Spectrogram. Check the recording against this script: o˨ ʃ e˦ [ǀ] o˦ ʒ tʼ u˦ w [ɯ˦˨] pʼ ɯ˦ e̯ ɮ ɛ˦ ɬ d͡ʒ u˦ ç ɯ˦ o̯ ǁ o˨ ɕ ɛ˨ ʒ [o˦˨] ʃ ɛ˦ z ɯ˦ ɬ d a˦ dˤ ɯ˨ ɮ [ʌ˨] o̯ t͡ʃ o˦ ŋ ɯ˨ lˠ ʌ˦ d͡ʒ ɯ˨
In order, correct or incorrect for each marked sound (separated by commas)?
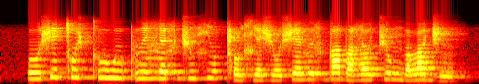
correct, correct, incorrect, incorrect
